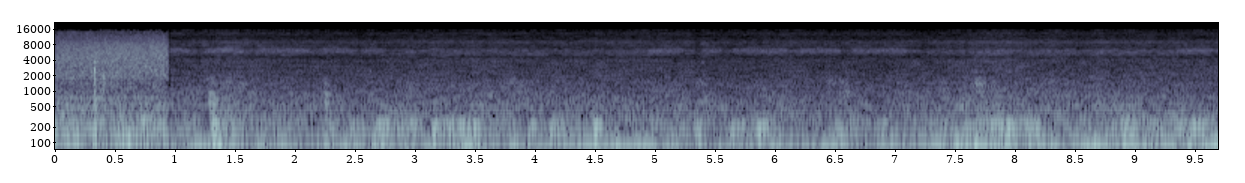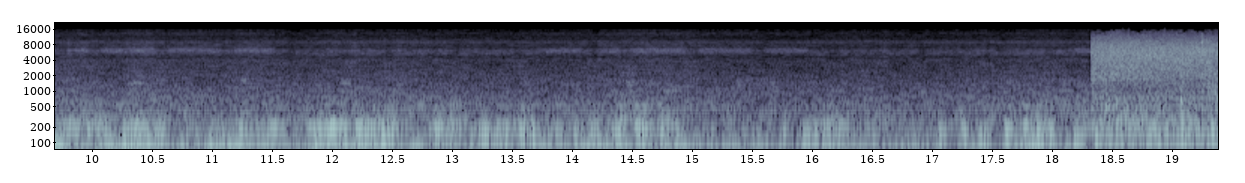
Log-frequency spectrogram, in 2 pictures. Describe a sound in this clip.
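Water murmurs faintly and dully, heard from underwater.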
